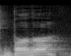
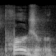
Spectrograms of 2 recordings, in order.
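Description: First: The ending starts with a B sound. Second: The ending starts with a P sound. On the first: The speaker calls it wrong. "they constantly mispronounce his name, like it's Berger" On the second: The speaker calls it right. "But his last name is Perger"

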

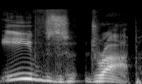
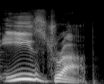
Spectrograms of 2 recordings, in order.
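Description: First: The word begins with a single syllable 'eaves'. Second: The word begins with two syllables 'easy'. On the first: The speaker calls it right. "I didn't know it was eavesdrop" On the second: The speaker calls it wrong. "not eavesdrop"

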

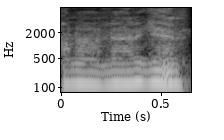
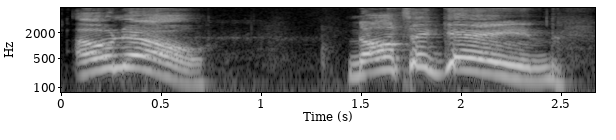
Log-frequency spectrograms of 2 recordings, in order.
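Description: First: It is muttered quietly under the breath. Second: It is announced loudly and openly.

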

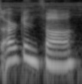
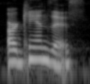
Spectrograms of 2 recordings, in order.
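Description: First: The word ends with a 'saw' sound. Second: The word ends like 'Kansas', with final s. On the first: "pronounced Arkansas" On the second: "instead of Arkansas"

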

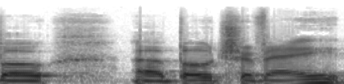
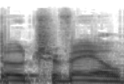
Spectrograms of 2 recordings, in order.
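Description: First: The final L sound is silent. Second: The final L sound is pronounced. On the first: The speaker calls it right. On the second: The speaker calls it wrong.

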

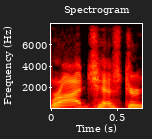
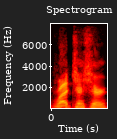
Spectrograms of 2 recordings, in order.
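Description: First: Rochester is said with an outsider's pronunciation. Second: Rochester is said with a local native pronunciation. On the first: The speaker calls it wrong. "I know I'm not saying it right" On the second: The speaker calls it right. "if you're a native, you're supposed to say, like"

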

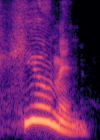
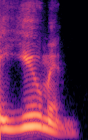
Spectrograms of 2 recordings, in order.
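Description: First: The word starts with an H sound. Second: The word starts without an H sound. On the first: The speaker calls it right. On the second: The speaker calls it wrong.

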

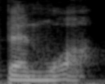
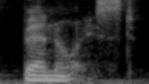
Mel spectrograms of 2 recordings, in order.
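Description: First: The surname is said in a French-Canadian style. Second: The surname is said without the French-Canadian style. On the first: This is the instinctive reading of the name. The speaker calls it wrong. "the Canadian in me wants to say her last name is Benoit" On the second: This is how the name's owner says it. The speaker calls it right. "she says Benoist"

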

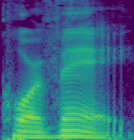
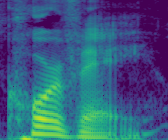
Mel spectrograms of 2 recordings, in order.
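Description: First: The stress is on the second syllable. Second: The stress is on the first syllable.

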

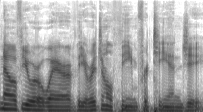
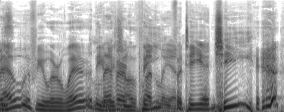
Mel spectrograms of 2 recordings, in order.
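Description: First: It is read in the speaker's ordinary accent. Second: It is read in an imitated Liverpool accent. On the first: "Please read in your normal voice" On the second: "It was Liverpool"

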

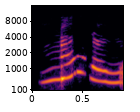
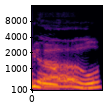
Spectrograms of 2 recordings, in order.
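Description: First: It is said playfully, while smiling. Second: It is said sternly and seriously.

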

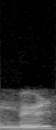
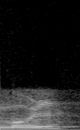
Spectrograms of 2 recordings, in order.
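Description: First: The vowel is a rounded front ü sound. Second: The vowel is a back u sound. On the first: "die sagen ja nicht einmal Müll" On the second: "die sagen Mull"

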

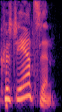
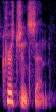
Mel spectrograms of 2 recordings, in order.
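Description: First: The stress is on a later syllable. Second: The stress is on the first syllable. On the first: This is the revised family pronunciation. The speaker calls it wrong. "I've been saying Christiansen" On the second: This is the original family pronunciation. The speaker calls it right. "obviously accenting the first syllable"

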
